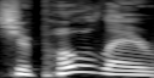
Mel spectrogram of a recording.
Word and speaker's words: Chipotle: weeks ago was like, "You guys realize it's Chipotle, right?" And I was like, "Yeah." And I didn't know what to say other than to explain in a very laborious sense. We mispronounce it on purpose because we find it vaguely funny.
